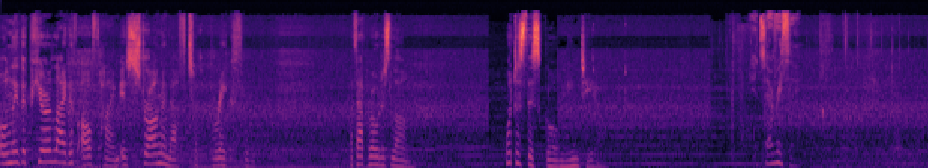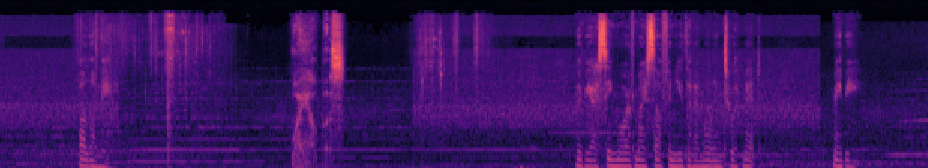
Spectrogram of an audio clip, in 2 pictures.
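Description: A woman speaks calmly and earnestly.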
